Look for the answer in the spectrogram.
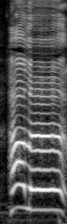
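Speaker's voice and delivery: high loud yelp; shouted holla. Retold or imitated. Comic imitating the song's ad-lib, loud high shout. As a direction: belt it out like the hype call.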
